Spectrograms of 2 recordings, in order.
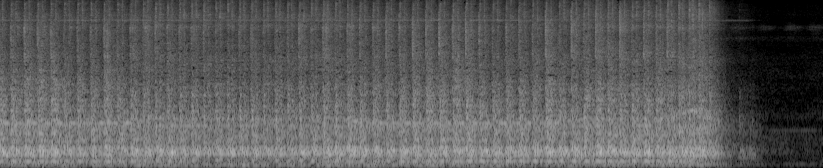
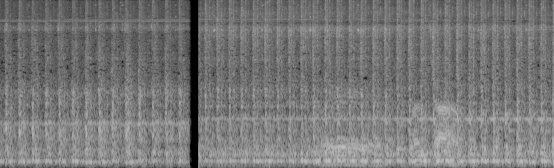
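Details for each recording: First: CNY embroidery machine with a non-working sensor complaint and very heavy rotation. Fast, even clatter at about four beats a second that then stops; it runs stiff and laboured because the main shaft (as) is seized. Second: CNY embroidery machine after a full teardown and cleaning to free the seized shaft (as), running before the cover is refitted. Fast, even ticking of the needle mechanism at a steady rate with no binding or knocks. Normal running.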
